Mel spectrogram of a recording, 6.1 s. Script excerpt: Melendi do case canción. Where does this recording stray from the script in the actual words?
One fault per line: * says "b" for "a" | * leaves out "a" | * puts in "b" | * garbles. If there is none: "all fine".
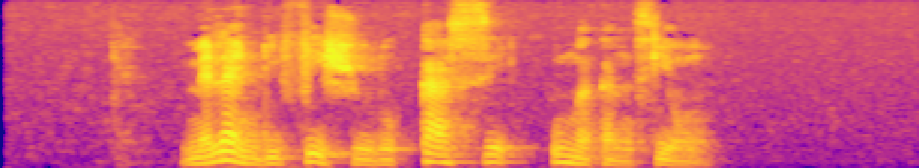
* puts in "fixo"
* puts in "unha"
